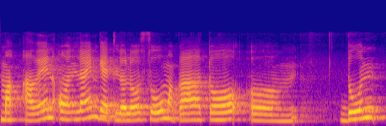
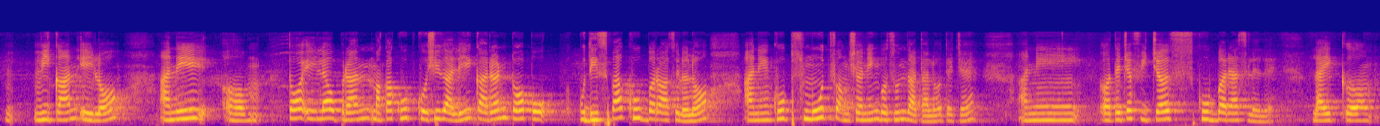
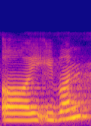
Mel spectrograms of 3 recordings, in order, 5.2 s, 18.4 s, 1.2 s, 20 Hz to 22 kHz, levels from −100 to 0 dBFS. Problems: constant background noise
